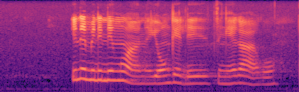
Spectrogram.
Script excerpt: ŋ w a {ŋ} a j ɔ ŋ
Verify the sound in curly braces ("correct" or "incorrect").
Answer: incorrect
